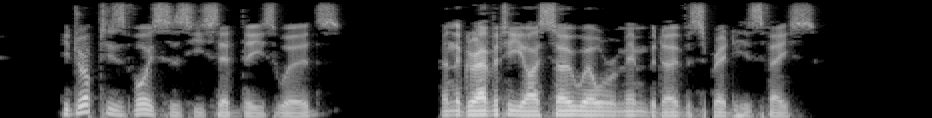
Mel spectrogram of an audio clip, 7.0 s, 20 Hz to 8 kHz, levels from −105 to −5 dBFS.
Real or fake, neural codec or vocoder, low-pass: real; none; 7.2 kHz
